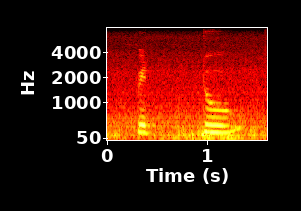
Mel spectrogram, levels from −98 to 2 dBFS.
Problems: constant background noise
